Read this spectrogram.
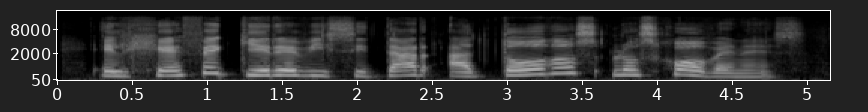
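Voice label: el Jefe Quiere Visitar A Todos Los Jovenes, Spanish, female, slow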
